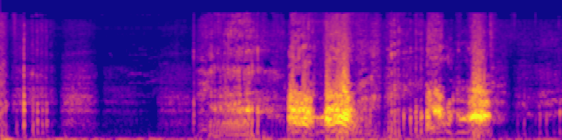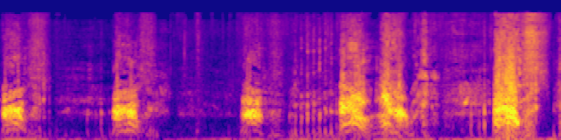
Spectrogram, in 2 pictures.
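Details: Rottweiler giving a run of gruff, deep barks at uneven intervals, often in pairs, with quieter throaty sounds between the loud barks over about eight seconds.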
